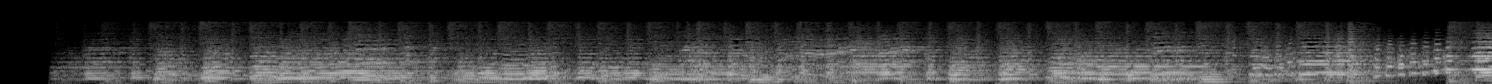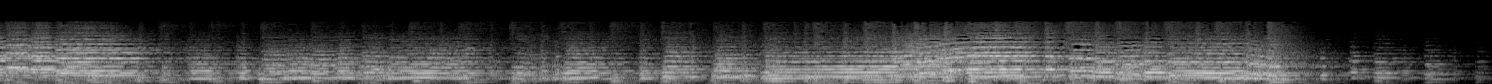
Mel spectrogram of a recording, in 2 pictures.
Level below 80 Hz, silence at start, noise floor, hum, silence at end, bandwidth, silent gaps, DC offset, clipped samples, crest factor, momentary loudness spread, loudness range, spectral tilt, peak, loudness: -46 dBFS; 0.5 s; -45 dBFS; none; 0.1 s; 8 kHz; none; under 0.1%; under 0.1%; 18 dB; 13 LU; 8 LU; -5.5 dB/octave; -2 dBFS; -22 LUFS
